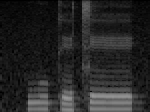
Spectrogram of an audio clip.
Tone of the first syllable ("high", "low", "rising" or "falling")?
low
